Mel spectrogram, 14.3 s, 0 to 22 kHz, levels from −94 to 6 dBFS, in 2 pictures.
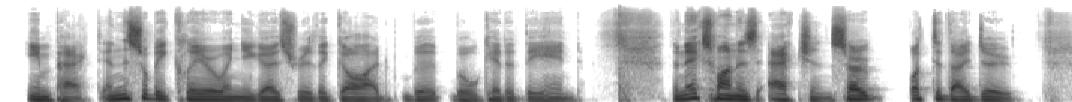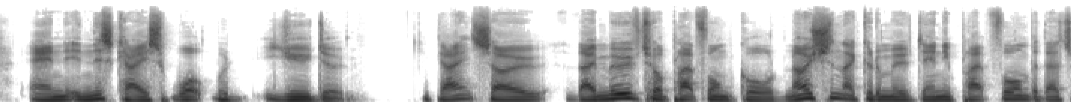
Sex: male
